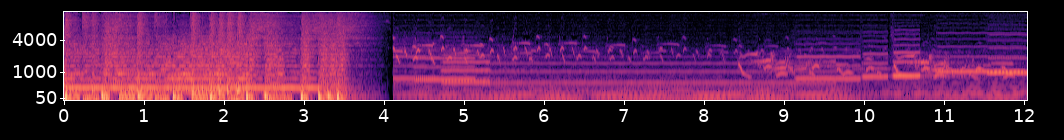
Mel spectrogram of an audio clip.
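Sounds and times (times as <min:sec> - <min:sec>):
film music with low notes: 0:00.0 - 0:12.0
chirping squawking bird calls: 0:04.1 - 0:12.0.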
